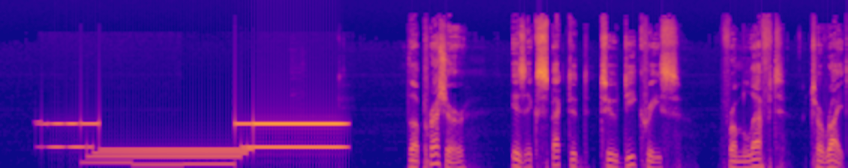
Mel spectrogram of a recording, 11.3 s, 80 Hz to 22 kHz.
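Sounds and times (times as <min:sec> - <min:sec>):
pure electronic sine tones sonifying V velocity data: 0:00.5 - 0:04.7
speech: 0:01.1 - 0:02.0, 0:05.5 - 0:06.3, 0:06.9 - 0:11.3.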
